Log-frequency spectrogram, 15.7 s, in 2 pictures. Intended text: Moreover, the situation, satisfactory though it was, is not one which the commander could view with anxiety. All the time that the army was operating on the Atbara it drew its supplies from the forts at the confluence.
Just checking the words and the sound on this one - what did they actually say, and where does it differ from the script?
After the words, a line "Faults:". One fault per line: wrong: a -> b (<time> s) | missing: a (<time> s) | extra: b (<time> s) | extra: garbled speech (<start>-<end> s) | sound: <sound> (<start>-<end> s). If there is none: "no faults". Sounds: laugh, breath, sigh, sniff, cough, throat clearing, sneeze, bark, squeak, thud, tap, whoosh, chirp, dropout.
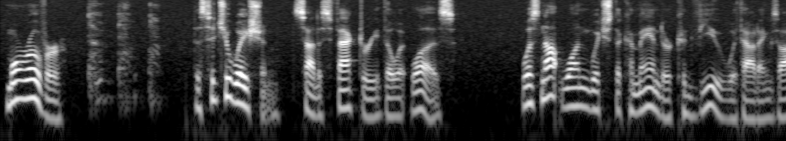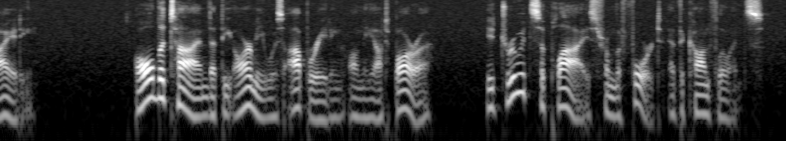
Moreover, the situation, satisfactory though it was, was not one which the commander could view without anxiety. All the time that the army was operating on the Atbara it drew its supplies from the fort at the confluence.
Faults:
sound: cough (0.8-1.7 s)
wrong: is -> was (5.2 s)
wrong: with -> without (7.2 s)
wrong: forts -> fort (14.1 s)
